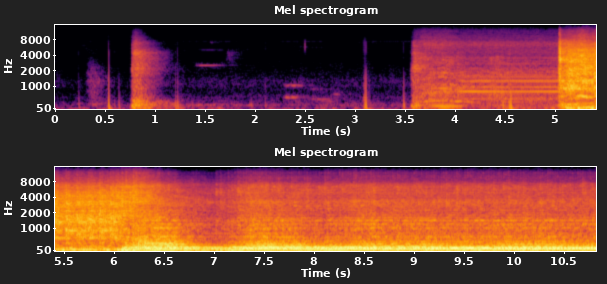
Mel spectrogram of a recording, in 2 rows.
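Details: Stock Toyota 1JZ engine swapped into a Fox Body, first test fire: short crank, then catches cleanly and settles into a steady, even idle with no knocks or misses; healthy start.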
